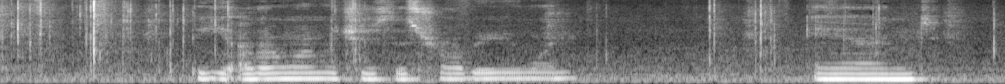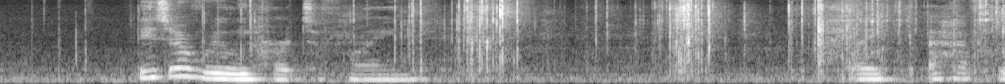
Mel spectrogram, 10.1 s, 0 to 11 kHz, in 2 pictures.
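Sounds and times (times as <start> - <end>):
plastic bag crinkling: 0.0 - 2.1, 2.9 - 10.0.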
